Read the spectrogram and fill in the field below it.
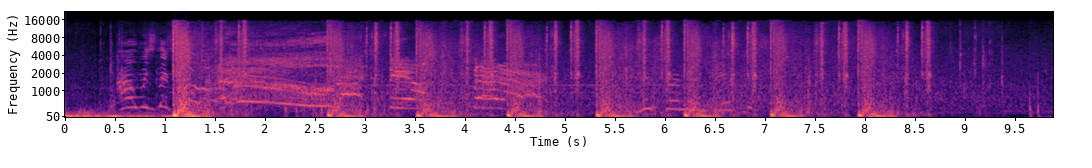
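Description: A shotgun fires several loud blasts.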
